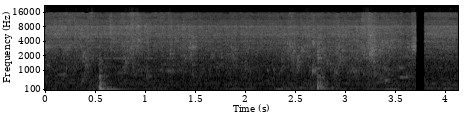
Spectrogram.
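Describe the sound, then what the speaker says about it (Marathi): Whey from milk poured out of a pot while making homemade ghee, a soft steady trickle and splash close by, with a couple of brief knocks. "हे पाणी आपण ओतून देणार आहे दुधाचं पाणी"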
